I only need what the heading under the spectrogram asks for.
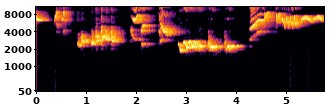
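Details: Ngeplong-style song of an orange-headed thrush, recorded from nature: an almost unbroken run of sharp high notes, buzzy trills and a long whistle that climbs at the end.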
